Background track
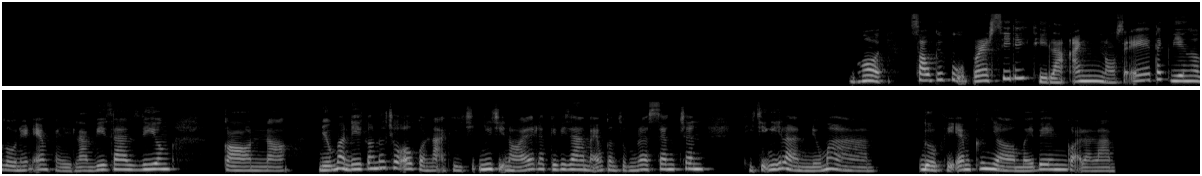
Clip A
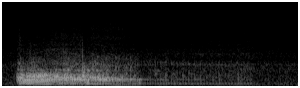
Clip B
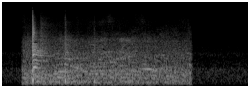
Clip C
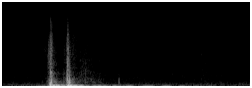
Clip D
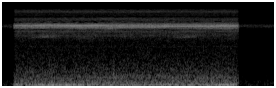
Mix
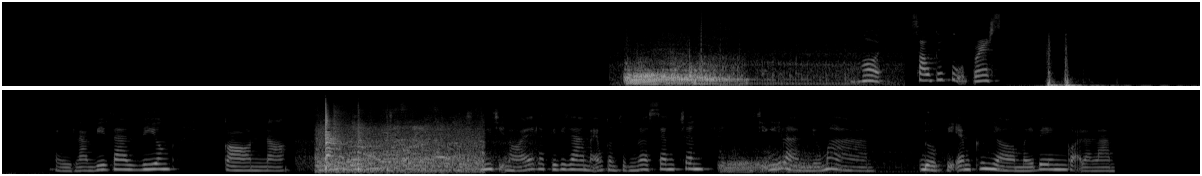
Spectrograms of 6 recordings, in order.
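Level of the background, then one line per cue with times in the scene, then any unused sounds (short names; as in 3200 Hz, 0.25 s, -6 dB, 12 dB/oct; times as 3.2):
background track -9.5 dB
6.07 add A -1.5 dB + crackling interface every 0.19 s, samples 64, repeat, from 0.92
9.98 replace with C -12 dB
14.91 add B -1.5 dB
18.99 add A -16.5 dB, fades 0.02 s
not used: D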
